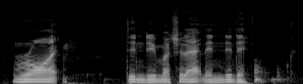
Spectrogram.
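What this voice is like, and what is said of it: Put-on Cockney accent. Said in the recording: “Did you do your terrible accent while you were there? ... I have a great British accent. ... What about your Cockney accent?”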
